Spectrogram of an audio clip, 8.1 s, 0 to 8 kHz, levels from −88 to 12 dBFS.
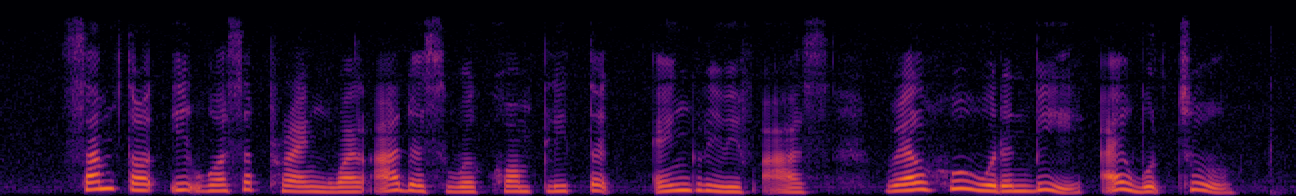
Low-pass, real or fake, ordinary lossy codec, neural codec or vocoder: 7.2 kHz; real; none; none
